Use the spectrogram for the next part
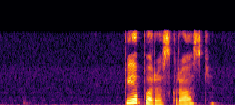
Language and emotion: Russian, sad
